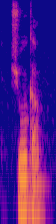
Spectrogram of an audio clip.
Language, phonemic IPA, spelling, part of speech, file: Moroccan Arabic, /ʃuː.ka/, شوكة, noun, LL-Q56426 (ary)-شوكة.wav
- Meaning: 1. singulative of شوك (šūk): thorn, sting, prickle; fishbone 2. syringe 3. fork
